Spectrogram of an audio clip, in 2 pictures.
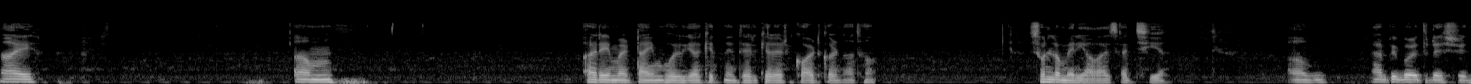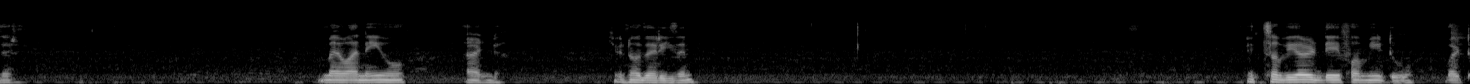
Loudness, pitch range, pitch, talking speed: -26 LUFS, 95-110 Hz, 105 Hz, 80 wpm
